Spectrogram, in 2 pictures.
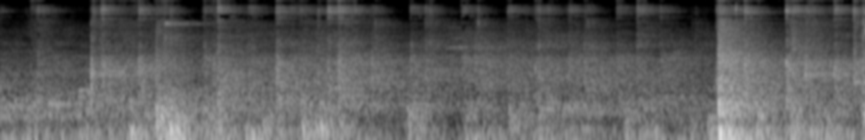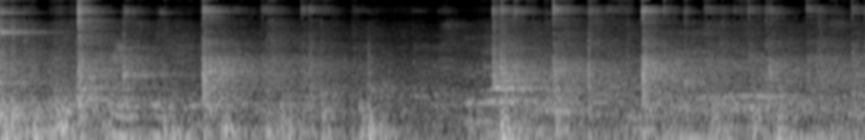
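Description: Footsteps squeak and shuffle on a wooden floor.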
